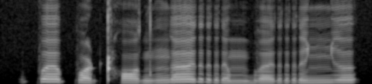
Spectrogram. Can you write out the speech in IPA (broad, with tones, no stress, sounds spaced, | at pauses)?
p ɜ˦ p ɔ˨ ʈʰ ɔ˧ d ŋ ɜ˦ r ə˨ m b ɜ˨ r ə˧ ɲ ə˦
